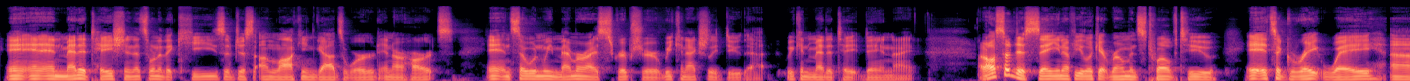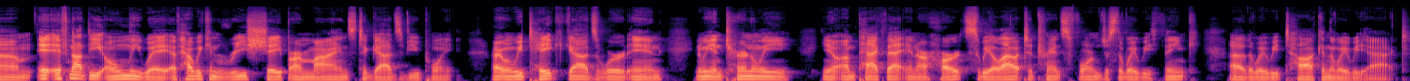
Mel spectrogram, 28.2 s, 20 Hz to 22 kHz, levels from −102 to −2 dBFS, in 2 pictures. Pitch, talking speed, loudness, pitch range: 90 Hz, 220 wpm, -25 LUFS, 85-95 Hz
